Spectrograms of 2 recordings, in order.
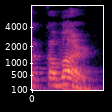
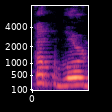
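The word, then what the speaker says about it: cupboard: सही उच्चारण इसका होगा कबर्ड लेकिन कई बार हम कप बोर्ड पढ़ लेते हैं कप बोर्ड नहीं इसको हम कवर्ड पढ़ते हैं यहां पे पी साइलेंट हो जाता है सही उच्चारण यही है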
